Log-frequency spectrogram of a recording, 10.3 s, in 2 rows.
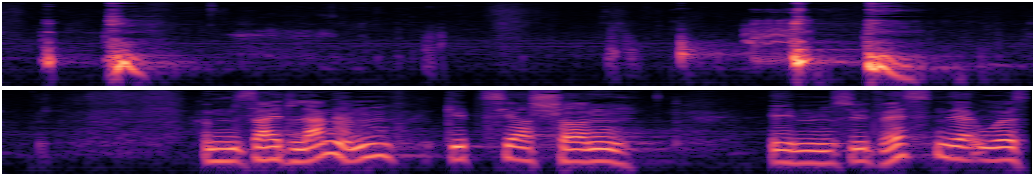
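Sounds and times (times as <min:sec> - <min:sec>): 
speaker gulping a quick drink: 0:01.1 - 0:04.1
speech: 0:06.2 - 0:08.4, 0:09.0 - 0:10.2.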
